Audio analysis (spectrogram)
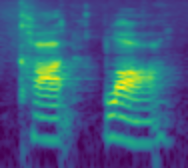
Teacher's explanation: Let's look at how to pronounce vowel ah, as in caught, law. It's almost as open as the ah vowel, but it has some lip rounding. So the ah is like an ah with lip rounding.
